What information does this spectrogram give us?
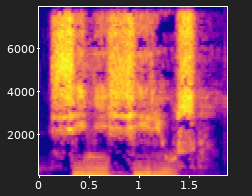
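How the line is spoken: Child's hopeful whisper. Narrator (Russian): шепотом сказал мальчик, и в нем шевельнулось предчувствие близкой радости

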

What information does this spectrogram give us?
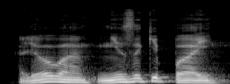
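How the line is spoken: Calm. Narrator (Russian): спокойно произнес Дмитрий

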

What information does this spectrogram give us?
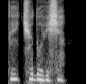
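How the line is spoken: Icy cold voice. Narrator (Russian): произнесла ледяным голосом

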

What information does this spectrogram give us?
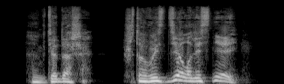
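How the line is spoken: Shouting. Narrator (Russian): кричал Никита

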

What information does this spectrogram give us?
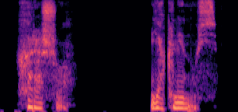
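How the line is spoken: Quiet but firm. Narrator (Russian): тихо, но твердо сказала Елена

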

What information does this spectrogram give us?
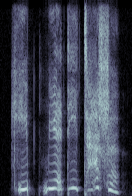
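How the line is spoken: Soft whisper in ear. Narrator (German): flüstert leise ins Ohr

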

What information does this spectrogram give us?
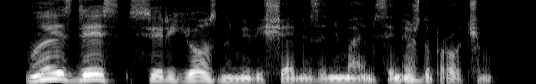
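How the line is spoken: Displeased deep voice. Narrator (Russian): недовольно пробасил маг

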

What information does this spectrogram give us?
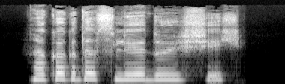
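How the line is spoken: Nervous moan. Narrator (Russian): простонала я, нервно

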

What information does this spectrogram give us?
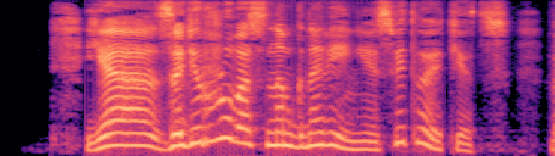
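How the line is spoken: Exclamation. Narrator (Russian): воскликнул он

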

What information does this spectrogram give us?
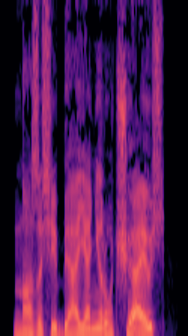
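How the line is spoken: Menacing reply. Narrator (Russian): грозно ответила имперская ищейка

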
